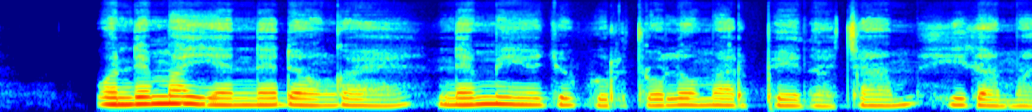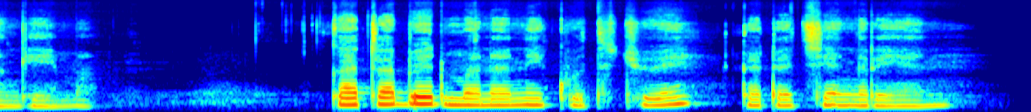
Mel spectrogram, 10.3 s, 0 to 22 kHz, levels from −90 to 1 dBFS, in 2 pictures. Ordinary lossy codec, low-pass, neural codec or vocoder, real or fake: none; none; vocoder, 44.1 kHz, 128 mel bands, Pupu-Vocoder; fake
